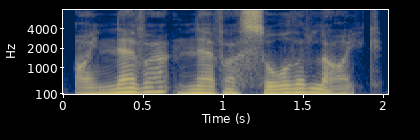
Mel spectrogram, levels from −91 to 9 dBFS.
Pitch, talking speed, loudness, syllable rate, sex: 125 Hz, 175 wpm, -18 LUFS, 4.4 syllables/s, male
